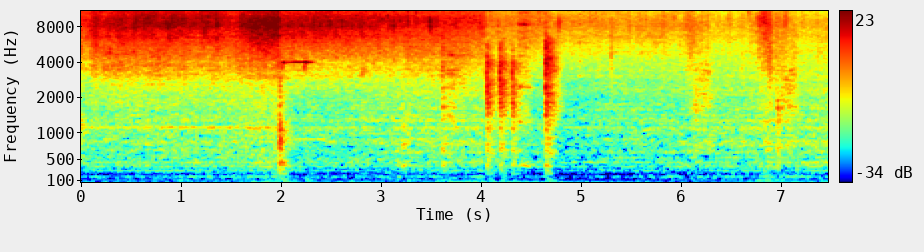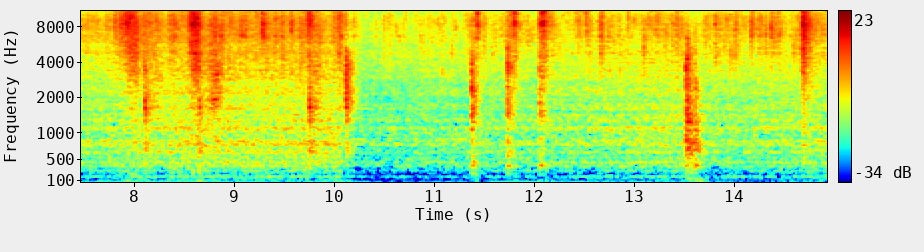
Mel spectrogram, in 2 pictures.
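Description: Butter sizzling as it melts in a frying pan, a steady hiss loudest in the first few seconds. A kitchen knife dicing an onion on a wooden cutting board adds irregular sharp knocks through the rest.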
